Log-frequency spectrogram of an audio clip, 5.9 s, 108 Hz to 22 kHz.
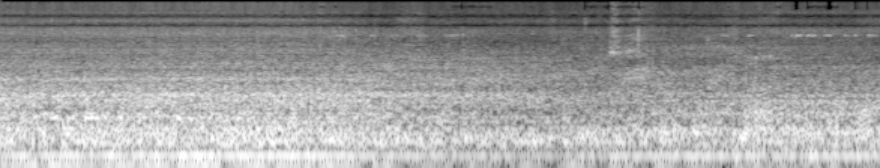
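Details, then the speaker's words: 1960s Rootes Tempair portable air conditioner running just after startup: steady low hum, faint hiss, possibly refrigerant flowing; condenser and evaporator airflow with squirrel-cage fan, already cooling; quiet, no knocking or rattling, normal running. "Now it's running. And it's really not that loud. It's actually pretty quiet."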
